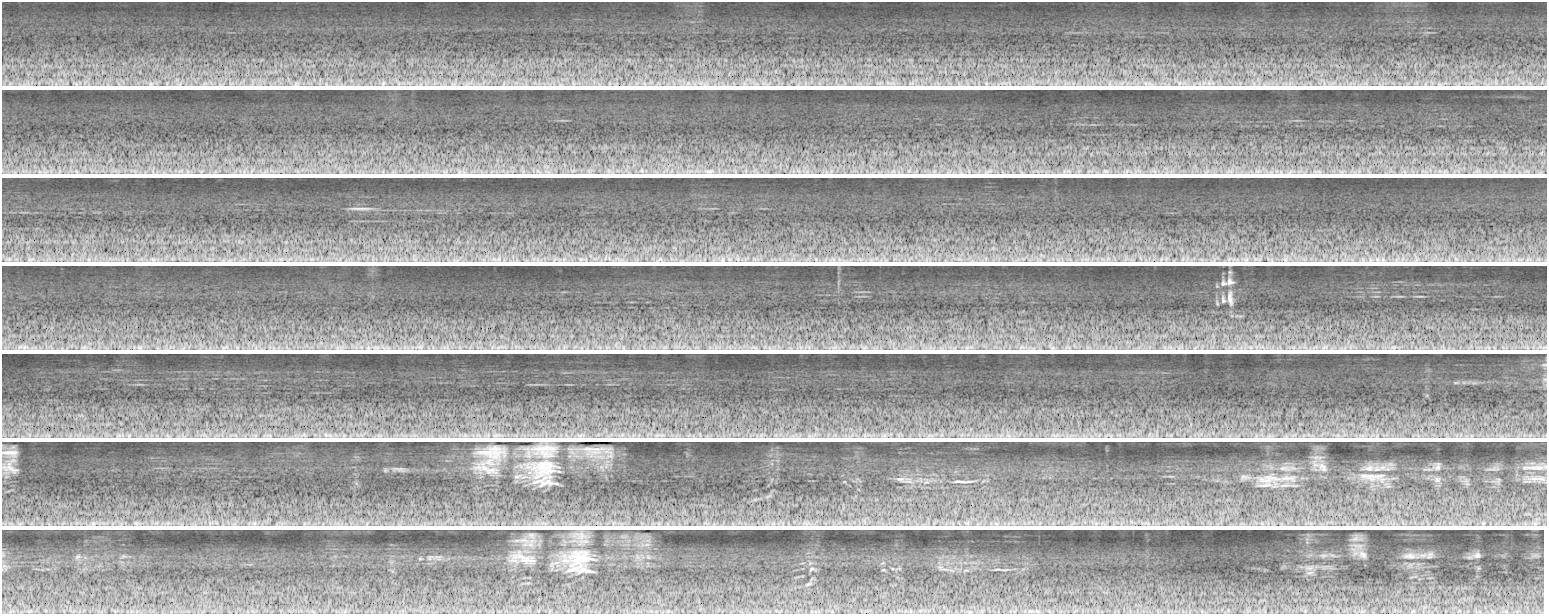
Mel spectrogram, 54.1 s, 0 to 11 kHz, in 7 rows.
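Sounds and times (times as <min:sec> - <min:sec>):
car cabin road and engine noise: 0:00.0 - 0:54.0.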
